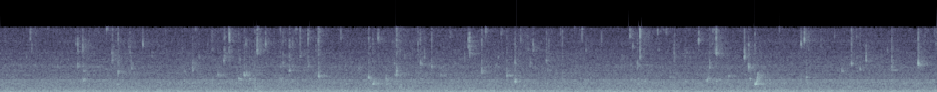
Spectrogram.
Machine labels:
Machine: pump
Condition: normal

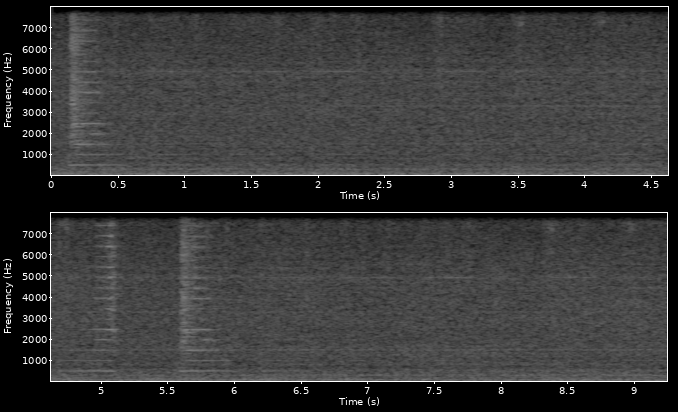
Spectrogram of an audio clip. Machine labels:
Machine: slide rail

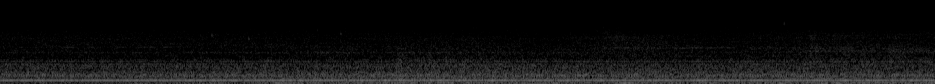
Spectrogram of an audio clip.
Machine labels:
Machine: pump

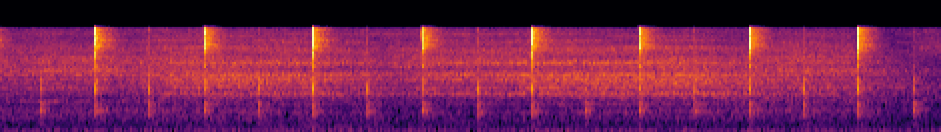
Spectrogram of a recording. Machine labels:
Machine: valve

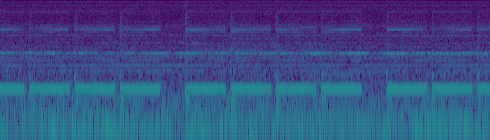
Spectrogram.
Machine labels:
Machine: slide rail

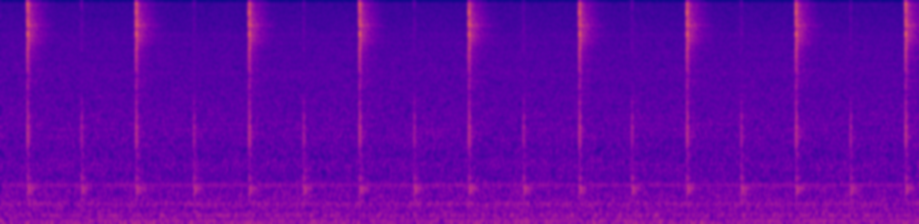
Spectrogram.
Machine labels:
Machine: valve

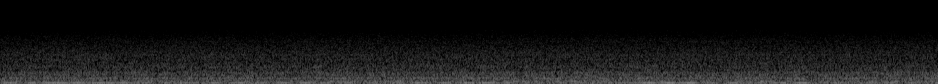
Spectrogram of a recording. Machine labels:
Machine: fan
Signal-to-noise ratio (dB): 0 dB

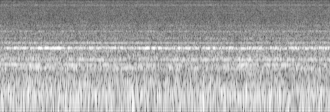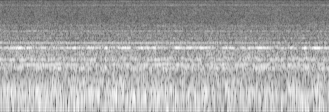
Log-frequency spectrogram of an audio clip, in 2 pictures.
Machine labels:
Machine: fan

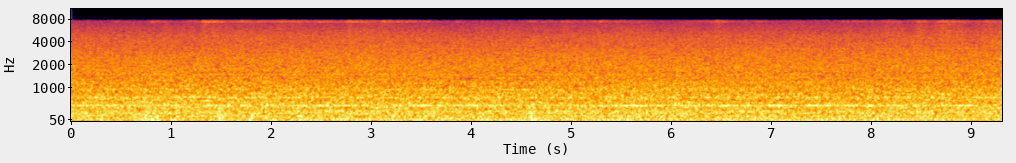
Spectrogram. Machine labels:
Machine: fan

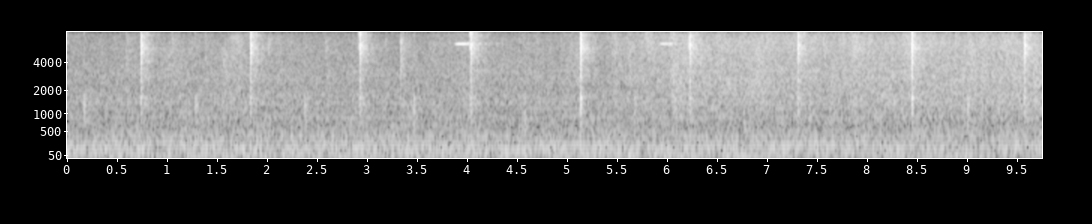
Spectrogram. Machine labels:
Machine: valve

